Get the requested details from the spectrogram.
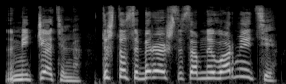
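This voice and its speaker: A woman voicing a stubborn, cheeky boy grandson in a read-aloud story, pitching her voice up high. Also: sing-song, fast, dry recording, clean studio sound. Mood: indignant. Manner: high bright boyish pitch.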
